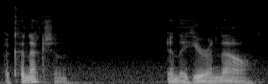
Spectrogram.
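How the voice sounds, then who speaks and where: A man leading a guided meditation as a coach, speaking slowly and soothingly with deliberate pauses between phrases. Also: deep voice, a little mellow.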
